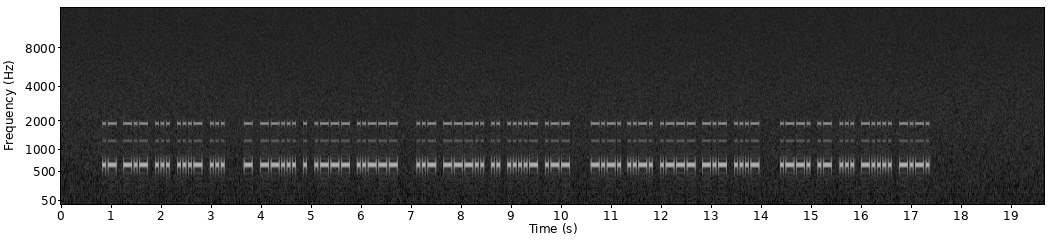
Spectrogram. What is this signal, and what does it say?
Morse code, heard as a keyed tone, hand-sent with a paddle, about 22 wpm, 630 Hz. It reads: AKSVS T7EJ2 U8I4W CFJKV PAS6C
